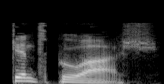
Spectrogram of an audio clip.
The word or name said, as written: Kintpuash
